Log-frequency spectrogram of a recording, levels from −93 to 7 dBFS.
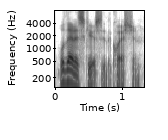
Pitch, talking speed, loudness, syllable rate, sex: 135 Hz, 265 wpm, -19 LUFS, 7.8 syllables/s, male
